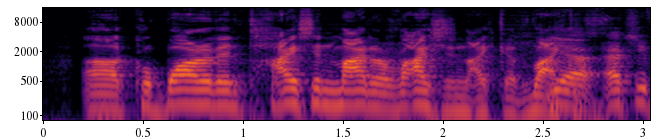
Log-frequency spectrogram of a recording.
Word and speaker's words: Quebarniv: Yeah, so you'll always be saying Quebarniv. You won't be saying Que or Queb. You'll be saying Quebarniv. Yeah, so much like Jupiter. Jupiter and Quebarniv have the same amount of syllables.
